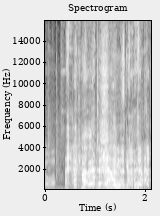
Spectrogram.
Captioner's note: group laughing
